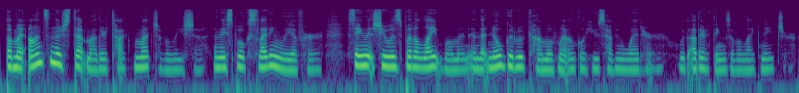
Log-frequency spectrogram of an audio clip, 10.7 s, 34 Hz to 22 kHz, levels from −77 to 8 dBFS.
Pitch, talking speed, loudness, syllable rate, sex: 195 Hz, 250 wpm, -18 LUFS, 5.8 syllables/s, female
